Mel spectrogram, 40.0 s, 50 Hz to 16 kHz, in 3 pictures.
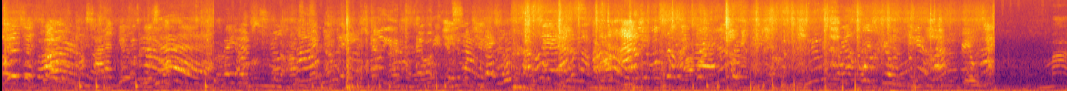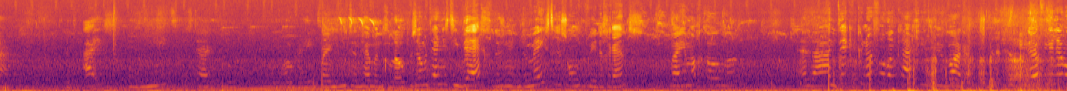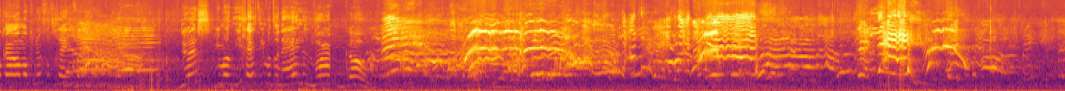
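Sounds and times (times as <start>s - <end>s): young children chattering: 0.0s - 12.5s, 14.2s - 39.9s
child high-pitched shout: 31.3s - 39.9s.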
